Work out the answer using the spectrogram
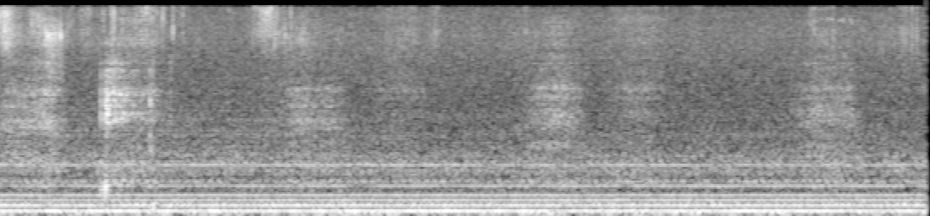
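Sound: car interior ambience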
